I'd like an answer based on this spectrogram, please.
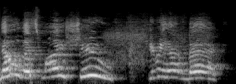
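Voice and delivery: very high, slow, protesting shout. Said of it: "the other person going".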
